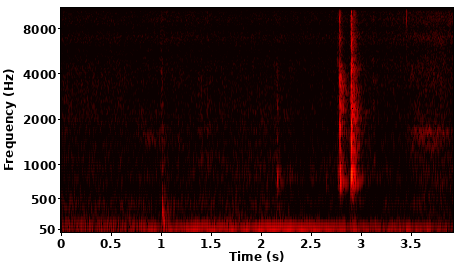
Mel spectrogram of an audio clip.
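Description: Plastic keys click as they are pressed.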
